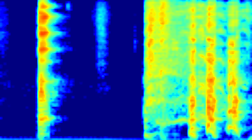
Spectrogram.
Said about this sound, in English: Ooh, good burp.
